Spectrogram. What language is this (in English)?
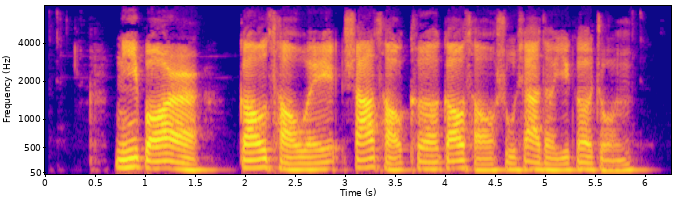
Chinese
